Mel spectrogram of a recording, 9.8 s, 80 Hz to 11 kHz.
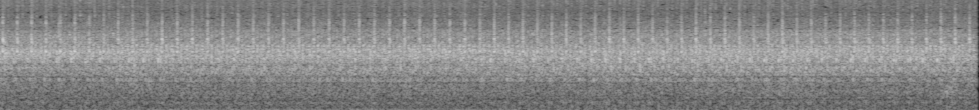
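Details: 1988 Ford F250 7.3L IDI diesel at idle: fast, sharp, steady rattling tick, harsher than normal clatter; engine knock with a high-pressure fuel line leak, white/grey exhaust smoke, smoke from the oil dipstick, oil in the add zone.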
